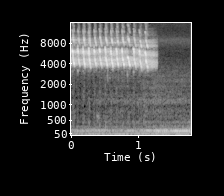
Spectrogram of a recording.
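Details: Grey-headed canary-flycatcher with a clear voice, for songbird training: a single high, quick trill of about fifteen evenly spaced pulses over just over a second, then low hum.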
